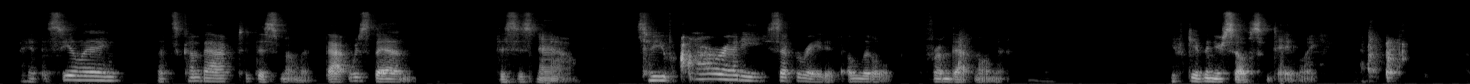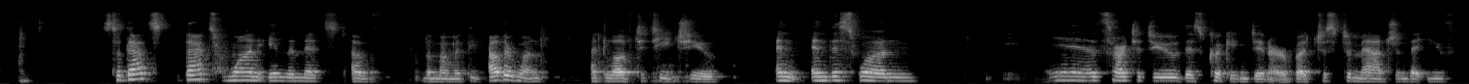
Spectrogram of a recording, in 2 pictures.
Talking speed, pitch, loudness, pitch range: 135 wpm, 165 Hz, -28 LUFS, 140-190 Hz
